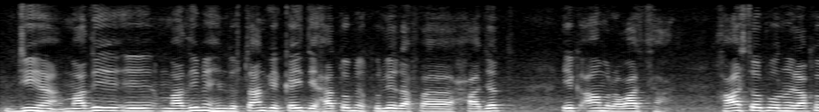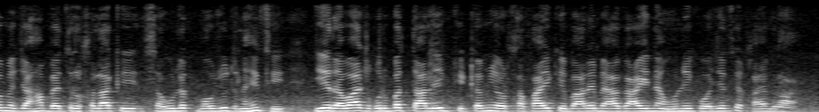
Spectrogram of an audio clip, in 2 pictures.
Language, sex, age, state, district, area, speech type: Urdu, male, 60+, Uttar Pradesh, Azamgarh, rural, spontaneous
